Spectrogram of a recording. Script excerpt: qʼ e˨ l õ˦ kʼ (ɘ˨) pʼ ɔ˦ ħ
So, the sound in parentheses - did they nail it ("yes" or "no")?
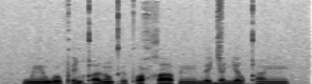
yes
